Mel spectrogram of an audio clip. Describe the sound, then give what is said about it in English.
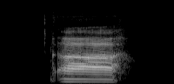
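A single drawn-out yawn from one person, fairly loud, starting with a short breathy intake and swelling into a sustained voiced groan that fades after about a second. “Excuse me as I yawn here. I'm yawning on you here, Ray.”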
